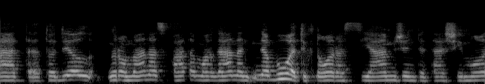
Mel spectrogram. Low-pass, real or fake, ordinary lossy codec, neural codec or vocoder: 7.2 kHz; fake; Opus, 64 kbps; codec, 16 kHz in and 24 kHz out, 1 kbps, XY-Tokenizer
